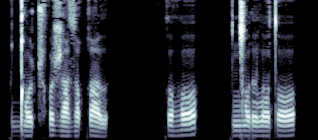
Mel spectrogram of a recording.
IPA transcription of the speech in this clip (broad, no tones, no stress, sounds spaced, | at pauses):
ŋ͡ǃ ɔ ʈ͡ʂʰ ɔ ʐ ɑ z u q ɤ | k ɔ ɦ ɔ | ŋ͡ǀ ɔ ɾ ɤ l ɔ t ɔ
